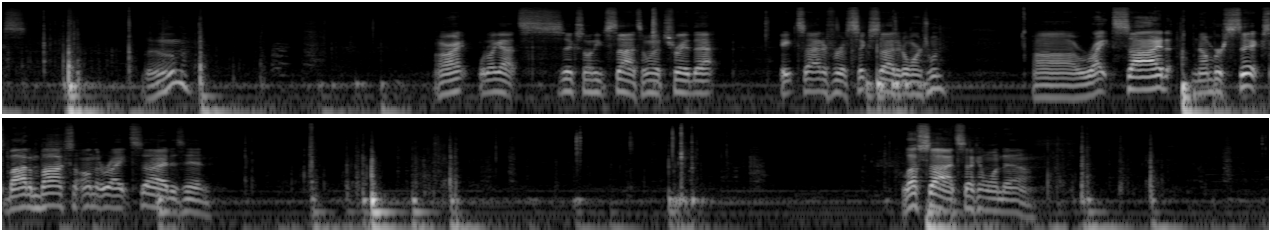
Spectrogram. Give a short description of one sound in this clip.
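Cardboard boxes knock and slide against each other.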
